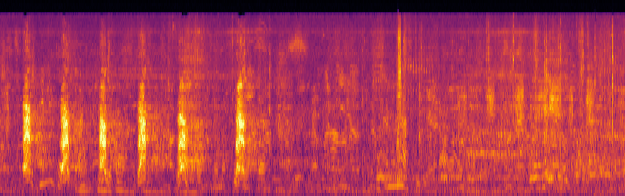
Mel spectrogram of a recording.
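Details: Bianca, a Rottweiler, barks six loud, deep times in a quick, steady series during a temperament test at an Italian Rottweiler club championship, followed by people talking.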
